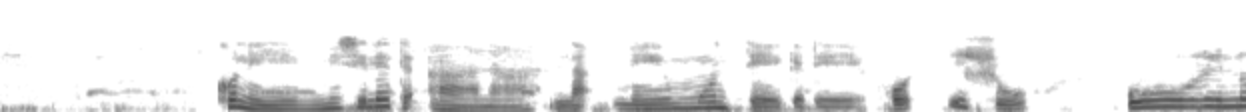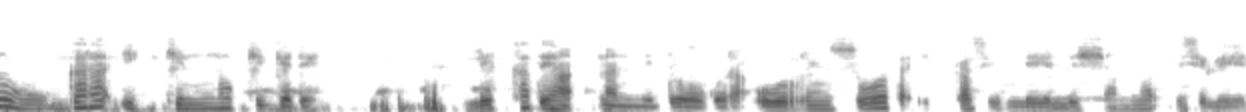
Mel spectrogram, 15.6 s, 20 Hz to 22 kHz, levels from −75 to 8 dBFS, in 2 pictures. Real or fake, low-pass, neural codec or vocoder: real; 5.4 kHz; none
